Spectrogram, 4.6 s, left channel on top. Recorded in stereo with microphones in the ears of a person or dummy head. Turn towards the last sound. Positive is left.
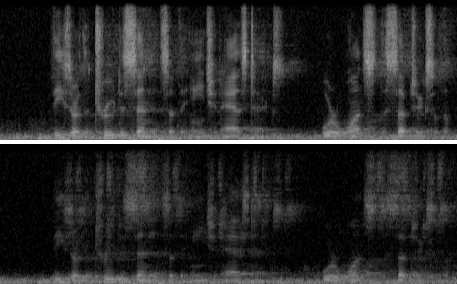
turn(degrees=65)  # may be behind; listen again after turning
